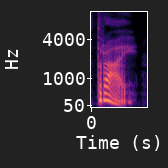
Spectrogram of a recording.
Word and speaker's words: drei: Number three is drei. This one is easy to remember because it sounds almost exactly like the English word dry.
